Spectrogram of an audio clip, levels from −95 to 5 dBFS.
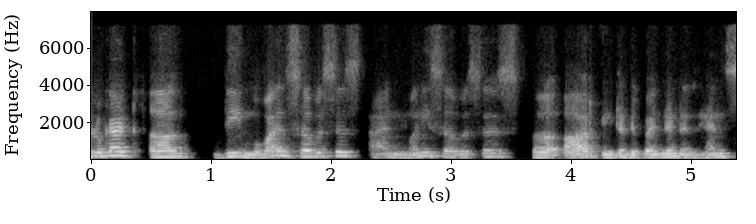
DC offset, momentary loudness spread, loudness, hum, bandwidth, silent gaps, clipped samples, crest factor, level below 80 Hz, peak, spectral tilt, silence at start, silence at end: under 0.1%; 10 LU; -20 LUFS; none; 7.4 kHz; none; under 0.1%; 16 dB; -66 dBFS; -4 dBFS; -8.5 dB/octave; 0 s; 0 s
